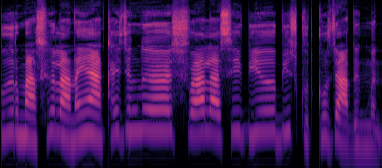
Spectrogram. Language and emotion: Bodo, disgusted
